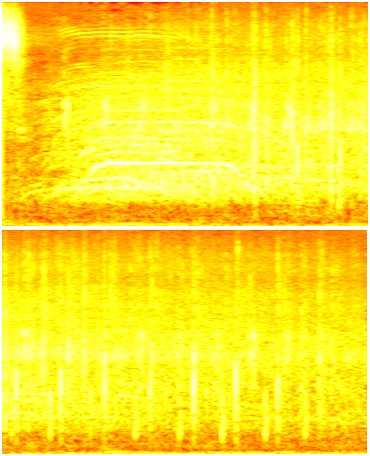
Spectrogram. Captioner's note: attendees cheering and clapping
